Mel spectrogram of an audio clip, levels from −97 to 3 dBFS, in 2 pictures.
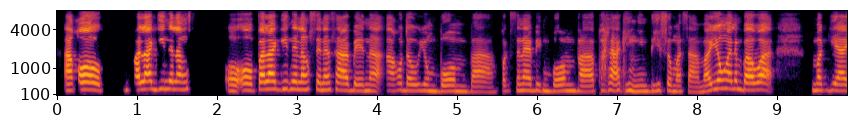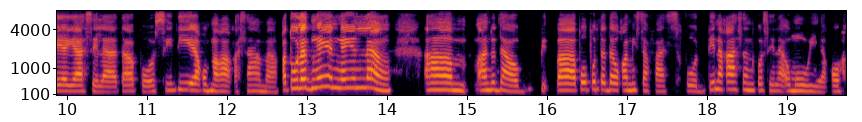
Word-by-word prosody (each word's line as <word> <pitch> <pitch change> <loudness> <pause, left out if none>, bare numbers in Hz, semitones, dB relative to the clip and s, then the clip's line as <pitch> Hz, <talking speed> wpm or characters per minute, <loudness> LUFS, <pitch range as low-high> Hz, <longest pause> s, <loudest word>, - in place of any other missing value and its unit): Ako 250 0 +8 0.4
palagi 270 +2 +7
na 275 - +5
lang, 260 -1 +6 0.5
oo, 225 +2 +1
palagi 270 +1 +6
nilang 260 -1 +2
sinasabi 240 -4 +1
na 210 -1 -1
ako 215 +1 -4
daw 220 -1 -3
yung 210 -2 -6
bomba, 190 -4 -5
'pag 205 0 -11
sinabing 220 -2 -3
bomba 205 -2 -2
palaging 220 -1 -2
hindi 205 +2 -8
sumasama 195 -2 -3
yung 290 +1 +3
halimbawa 255 -3 +4 0.5
magyayaya 215 -3 0
sila 185 -3 -5
tapos 205 -1 -7
hindi 240 +1 -9
ako 225 -1 -2
makakasama 200 -2 -7
katulad 310 +4 +5
ngayon, 340 +2 +1
ngayon 320 +1 0
lang, 315 -6 +3 0.6
um 245 -1 +1 0.3
ano 235 +2 -2
daw, 220 -4 -2 0.5
ah, 230 0 +3
pi - - -26
pupunta 255 0 -6
daw 240 -1 -3
kami 230 0 -5
sa 215 -2 -11
fast 195 -2 -12
food 200 -2 -12
tinakasan 260 -1 -3
ko 225 - -10
sila 215 -2 -10
umuwi 205 -3 -9
ako. 195 +2 -8
225 Hz, 145 wpm, -23 LUFS, 205-255 Hz, 0.6 s, Ako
